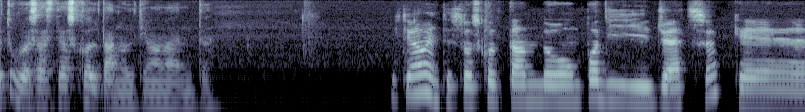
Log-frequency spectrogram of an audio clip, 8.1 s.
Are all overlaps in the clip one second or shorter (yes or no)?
yes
